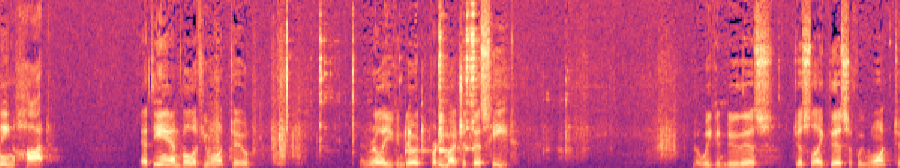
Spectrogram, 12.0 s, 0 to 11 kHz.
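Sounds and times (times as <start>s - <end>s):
chisel handling noises: 3.7s - 7.7s.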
